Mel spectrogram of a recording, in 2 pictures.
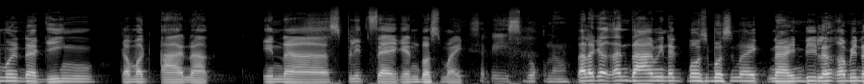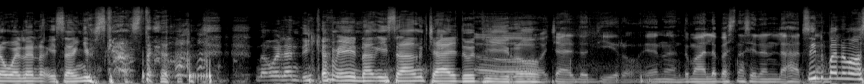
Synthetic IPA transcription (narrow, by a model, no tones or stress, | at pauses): monɐɡɪŋ | kɐmɐɡʔaːnɐk̚ | ʔɪnɐsplɪt̪̚sɛkɛnd̪̚bosmajk̚sɐpejsbbʊk̚not̪ɐlɐɡaŋʔɐnd̪aːmɪnɐɡ̚post̪̚bosmajk̚nɐhɪnd̪ilɐŋkɐmɛnɐwɐlanɐŋʔɪsaŋnjuːskast̪ɛ | nɐwɐland̪ɪnkɐmɛnɐŋʔɪsaŋt͡ʃajld̪od̪iːɾot͡ʃajld̪od̪iːɾojɐnalʊmaːlɐbasnɐsɪlaŋlɐhat̪sinobɐnɐmɐŋa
